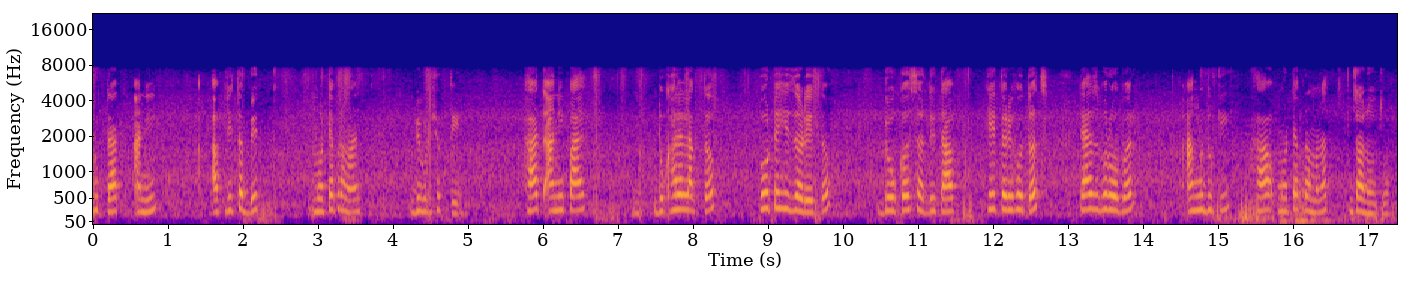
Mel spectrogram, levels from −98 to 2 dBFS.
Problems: constant background noise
